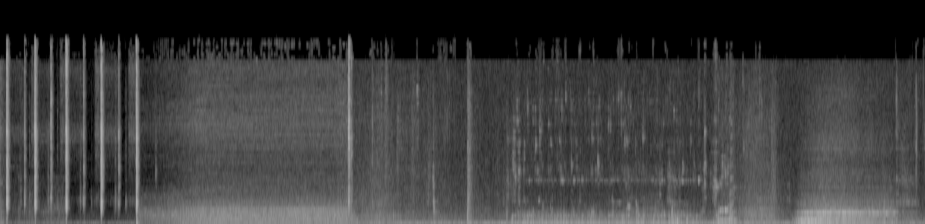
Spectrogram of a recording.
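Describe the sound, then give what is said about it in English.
Muffled, enclosed car-interior ambience: a quick run of sharp clicks and rattles at the start, then a steady low hush with occasional close shuffles, a sniff-like breath and faint creaks. “Daddy's in the car doing a podcast.”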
